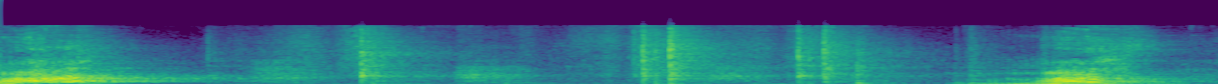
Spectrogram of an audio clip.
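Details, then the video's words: Daisy, an Airedale Terrier, barking in slow motion indoors: deep, drawn-out, roaring bursts at the start and near the end, with sharp thuds and quieter rumbles between. "Daisy the Airedale, Barking in Slo-mo"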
